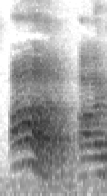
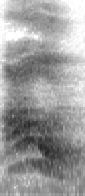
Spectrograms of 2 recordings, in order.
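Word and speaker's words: hour: For example, इसे क्या बोलेंगे हम? R बोलेंगे या फिर our. तो क्या हो गया वो? O साउंड आ रही है, साउंड तो O आ रही है और H हमारा साइलेंट है, तो इसलिए इसके आगे लगा A-N-N.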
